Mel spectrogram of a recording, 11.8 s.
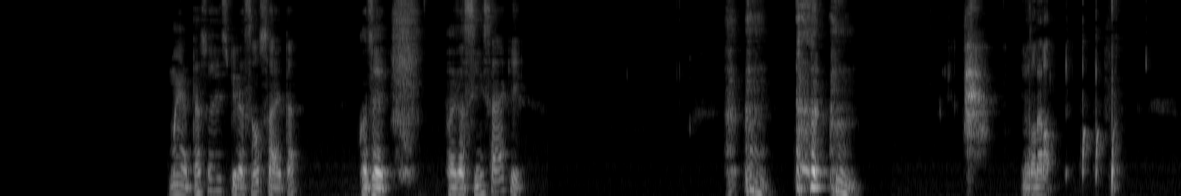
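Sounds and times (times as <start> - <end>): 
speech: 1.7 - 5.3, 7.2 - 8.6, 10.2 - 10.6
person coughing in a choking fit: 7.3 - 8.6.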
